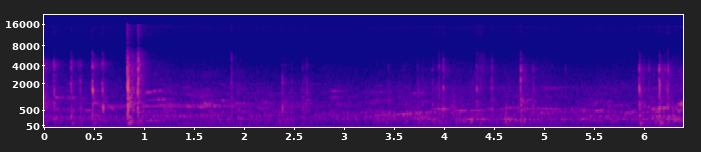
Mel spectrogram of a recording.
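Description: Quick, quiet clicking of computer keyboard keys as an institute name is typed, irregular taps with a few louder strikes over a low room background.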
